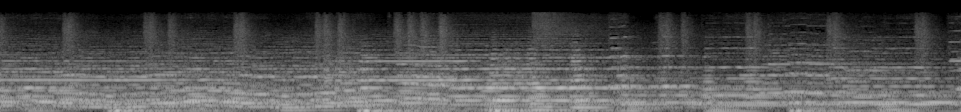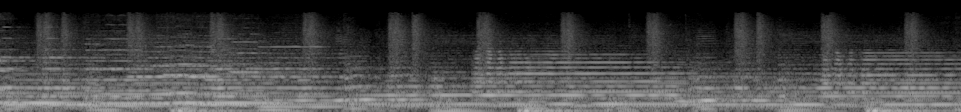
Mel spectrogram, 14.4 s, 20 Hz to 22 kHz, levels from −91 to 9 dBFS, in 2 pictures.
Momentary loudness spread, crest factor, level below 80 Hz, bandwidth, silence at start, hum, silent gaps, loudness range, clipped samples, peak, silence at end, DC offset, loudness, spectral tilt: 7 LU; 16 dB; -38 dBFS; 14 kHz; 0 s; none; none; 5 LU; under 0.1%; -10 dBFS; 0 s; under 0.1%; -26 LUFS; -6.5 dB/octave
